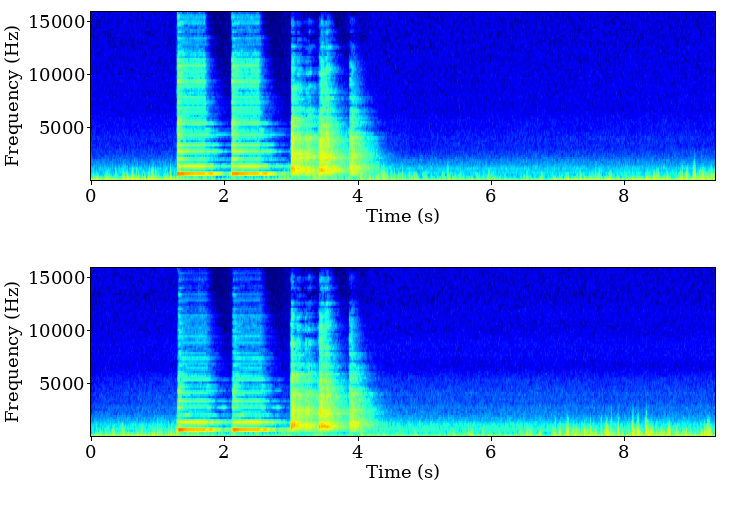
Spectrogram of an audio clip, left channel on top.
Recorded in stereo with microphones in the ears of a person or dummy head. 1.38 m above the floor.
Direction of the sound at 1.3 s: 60° left (ahead or behind).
